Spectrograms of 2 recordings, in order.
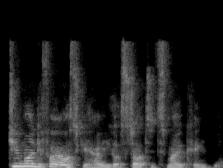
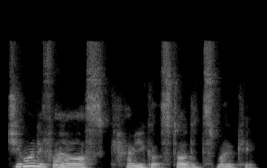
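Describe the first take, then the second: First: It sounds harsh, rushed and aggressive. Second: It sounds calm, relaxed and nonchalant.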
